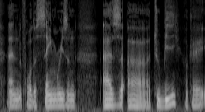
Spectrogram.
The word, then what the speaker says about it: as: Okay, second one, tu as, okay. As usual in French, final S is not pronounced.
